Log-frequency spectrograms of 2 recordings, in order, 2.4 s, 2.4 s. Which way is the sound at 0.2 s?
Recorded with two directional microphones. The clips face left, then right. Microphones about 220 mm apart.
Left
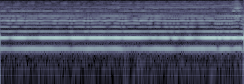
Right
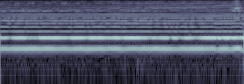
40° right (ahead or behind).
